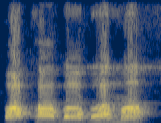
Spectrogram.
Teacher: હોઠ ભેગા થાય તો જ પ ફ બ ભ મ બોલાય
